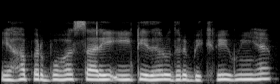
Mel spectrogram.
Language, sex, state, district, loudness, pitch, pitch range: Hindi, female, Jharkhand, Ranchi, -13 LUFS, 220 Hz, 215-230 Hz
